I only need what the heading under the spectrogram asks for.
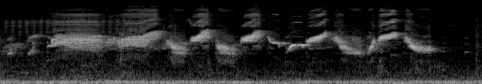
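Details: Tame hwamei singing in its cage in Vietnam: a sustained bright whistle followed by a series of looping, rising-and-falling whistled notes in a steady rhythm.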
